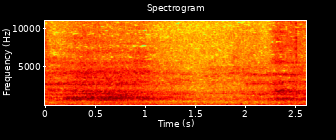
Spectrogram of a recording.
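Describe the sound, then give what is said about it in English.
Breathy airflow fills the moment: during a breathing exercise, a person draws in two inhales and lets out a long exhale, soft and steady with no talking. “The most important is that you're really working from the base of your body and you're inhaling twice, really filling your beautiful vessel up. And you're just inhale, inhale, exhale.”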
